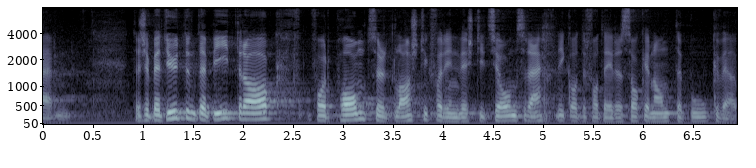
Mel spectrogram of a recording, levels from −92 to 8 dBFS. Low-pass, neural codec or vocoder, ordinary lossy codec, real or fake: none; none; none; real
